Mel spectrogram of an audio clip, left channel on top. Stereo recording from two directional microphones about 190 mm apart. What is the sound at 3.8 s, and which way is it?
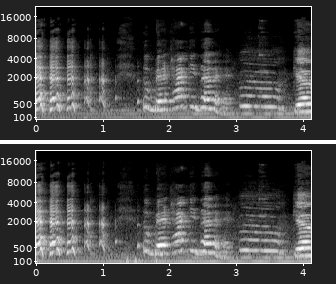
Music, 10° right (ahead or behind).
